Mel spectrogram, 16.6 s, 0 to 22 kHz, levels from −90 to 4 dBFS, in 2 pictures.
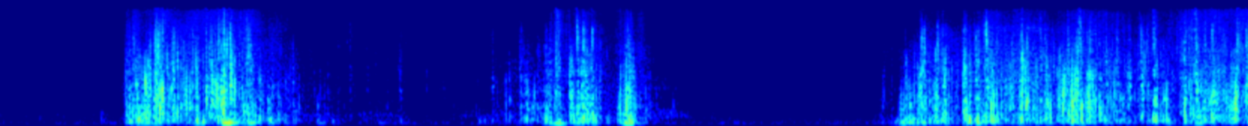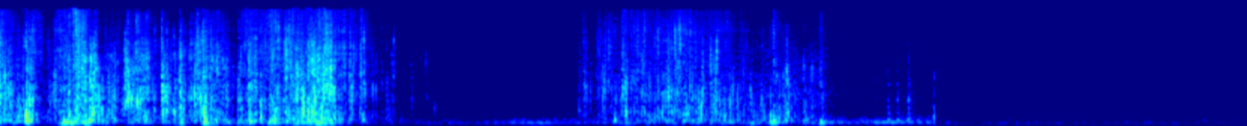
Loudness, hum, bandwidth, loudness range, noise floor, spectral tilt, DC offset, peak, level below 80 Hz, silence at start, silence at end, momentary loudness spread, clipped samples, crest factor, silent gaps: -46 LUFS; none; 16.5 kHz; 10 LU; -84 dBFS; -3.5 dB/octave; under 0.1%; -20 dBFS; under -90 dBFS; 0.85 s; 2.2 s; 15 LU; under 0.1%; 30 dB; none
